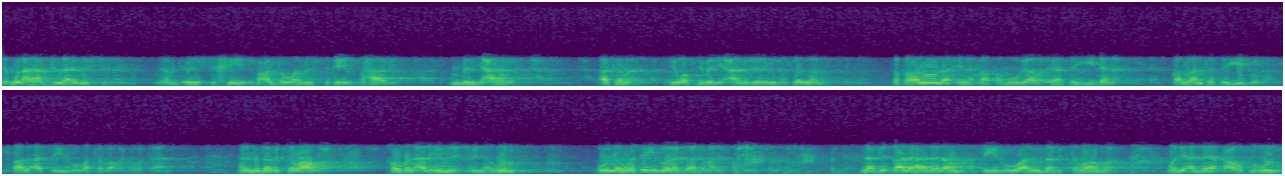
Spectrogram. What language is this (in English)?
Arabic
